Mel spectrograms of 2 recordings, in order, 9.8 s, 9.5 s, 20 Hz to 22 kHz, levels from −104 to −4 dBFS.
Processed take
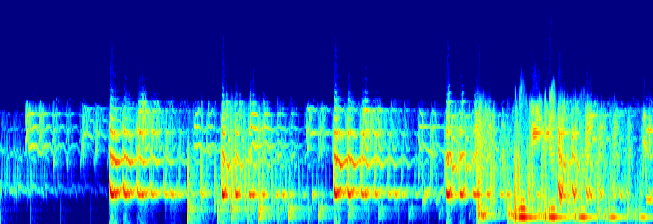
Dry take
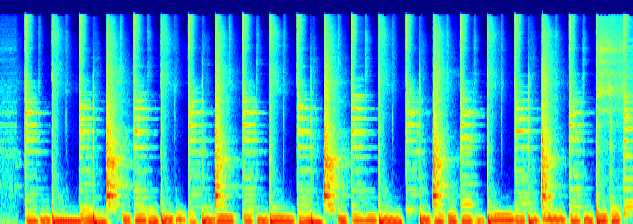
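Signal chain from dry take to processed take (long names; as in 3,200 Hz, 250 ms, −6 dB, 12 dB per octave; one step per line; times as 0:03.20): three sine waves on the formant tracks
pitch vibrato 4.5 Hz 14 cents
low-pass filter 2,900 Hz 24 dB per octave
reversed playback
upward compression, threshold −37 dBFS
reversed playback
speed change −3%
on a send: echo with a time of its own for lows and highs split 440 Hz, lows 451 ms, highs 202 ms, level −5 dB
on the sum: feedback delay network reverb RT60 0.49 s, low-frequency decay 1.4×, high-frequency decay 0.75×, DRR 10.5 dB
low-pass that shuts in the quiet parts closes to 670 Hz, open at −11.5 dBFS
highs frequency-modulated by the lows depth 0.84 ms
level −5.5 dB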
